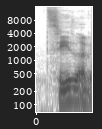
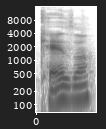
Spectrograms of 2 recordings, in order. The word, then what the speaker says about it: Caesar: Also Caesar, wir sprechen es heute Caesar aus, äh, wird eigentlich gar nicht Caesar ausgesprochen, denn das lateinische C wird wie ein K gesprochen. Dann heißt es ja schon mal Käser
